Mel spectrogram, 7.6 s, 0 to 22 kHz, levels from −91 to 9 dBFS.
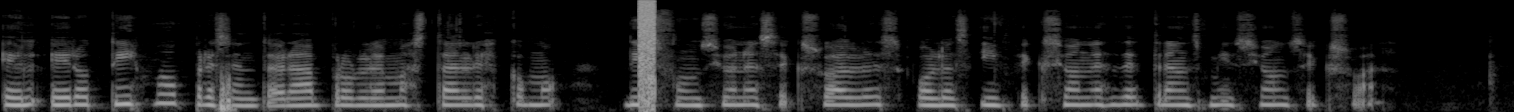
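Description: A short speech clip with a single 80 ms burst of loud, harsh broadband noise from 3.19 to 3.27 s. This is samples built from the wrong bytes: for that stretch each sample's bytes are misassembled, so the rapidly changing low bits land in the high-order position and swamp the signal.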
